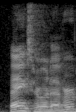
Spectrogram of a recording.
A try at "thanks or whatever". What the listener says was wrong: Yeah, don't rush that. Don't put those words together.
